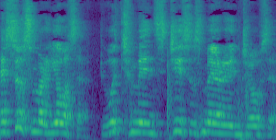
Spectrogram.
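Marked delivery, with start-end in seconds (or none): 0.0-0.9 rattled-off fast exclamation, words run together. Retelling the mother's only exclamation instead of swearing: imitating her saying it very fast. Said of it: "She says it so fast".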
